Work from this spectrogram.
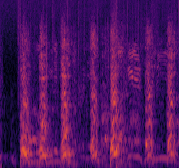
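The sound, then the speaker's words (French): Barking from a Belgian Malinois shepherd dog: a loud series of many short, sharp barks in quick succession, mixed with voices. “C'est un chien berger, il est magnifique. Un berger malinois, oui. Un berger malinois, il est splendide.”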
